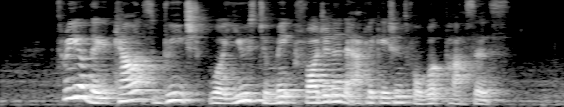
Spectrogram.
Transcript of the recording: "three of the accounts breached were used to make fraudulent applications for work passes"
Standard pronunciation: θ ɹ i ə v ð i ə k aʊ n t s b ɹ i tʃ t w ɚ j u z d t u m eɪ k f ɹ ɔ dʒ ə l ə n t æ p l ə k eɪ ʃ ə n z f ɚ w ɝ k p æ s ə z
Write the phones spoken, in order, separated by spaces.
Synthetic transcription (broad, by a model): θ ɹ i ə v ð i ə k aʊ n t s b ɹ i tʃ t w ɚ j u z t u m eɪ k f ɹ ɔ dʒ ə n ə n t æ p l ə k eɪ ʃ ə n s f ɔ w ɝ k p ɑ s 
